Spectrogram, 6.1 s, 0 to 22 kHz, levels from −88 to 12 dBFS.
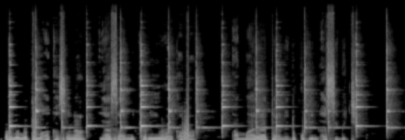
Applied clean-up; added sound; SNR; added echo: classical method Wiener filter.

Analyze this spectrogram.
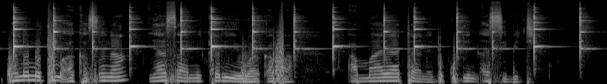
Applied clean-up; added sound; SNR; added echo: none; Glass / Bell; -3 dB; none.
